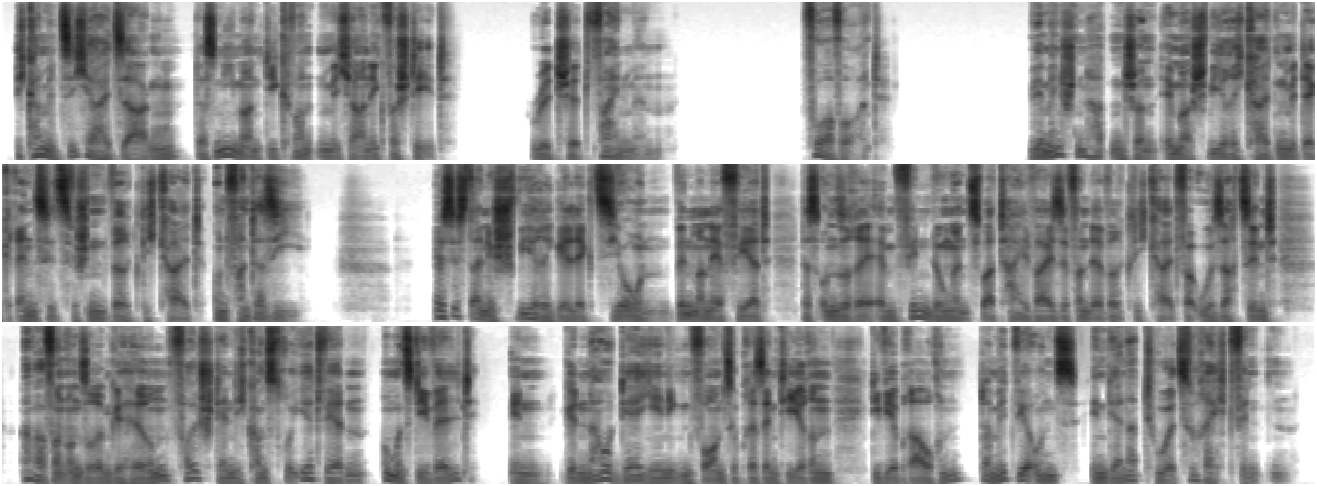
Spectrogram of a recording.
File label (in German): Auszug Hörbuch; Quantenwelt; Lee Smolin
